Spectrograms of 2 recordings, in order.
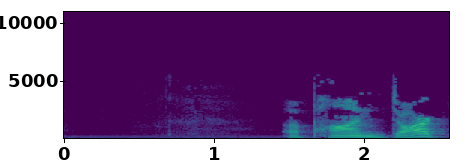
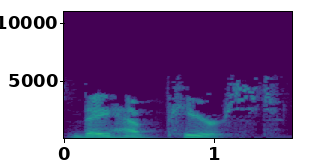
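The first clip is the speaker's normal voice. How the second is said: "they have pierced" said slowly, every word weighted; slow emphasis; much slower than usual. Shown as a demonstration. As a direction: lean on "they have pierced" to make it sink in. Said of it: "Notice how is".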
